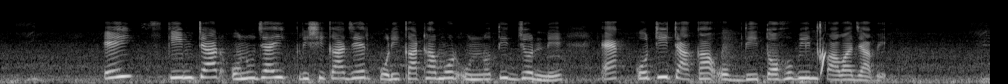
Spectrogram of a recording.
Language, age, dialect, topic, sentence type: Bengali, 41-45, Standard Colloquial, agriculture, statement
